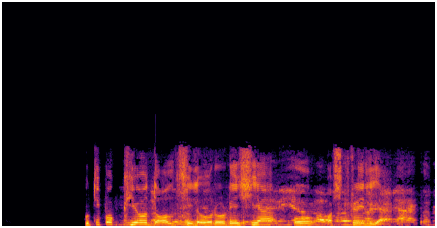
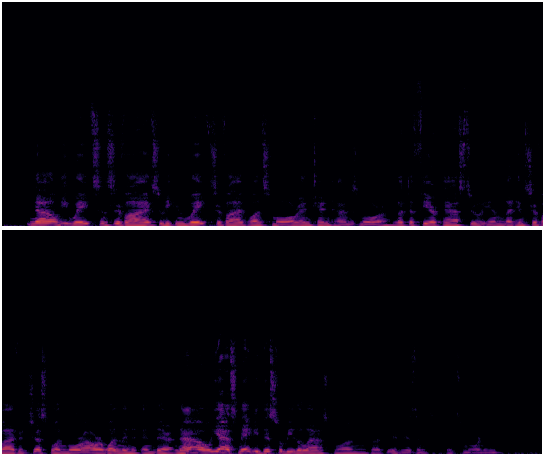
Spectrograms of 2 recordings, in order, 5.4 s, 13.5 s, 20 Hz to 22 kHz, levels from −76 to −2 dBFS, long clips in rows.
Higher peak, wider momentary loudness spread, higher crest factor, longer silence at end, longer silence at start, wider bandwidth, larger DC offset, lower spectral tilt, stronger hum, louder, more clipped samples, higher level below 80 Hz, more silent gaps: first, 0 dBFS vs -26 dBFS; second, 8 LU vs 15 LU; about the same, 14 dB vs 18 dB; second, 0 s vs 0.5 s; first, 1.05 s vs 0 s; second, 8.4 kHz vs 15.5 kHz; neither; second, -4.5 dB/octave vs -6.5 dB/octave; neither; first, -13 LUFS vs -42 LUFS; neither; first, -54 dBFS vs -72 dBFS; neither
